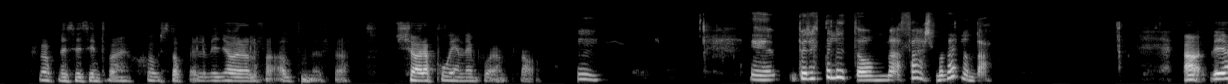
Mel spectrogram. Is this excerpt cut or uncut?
cut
